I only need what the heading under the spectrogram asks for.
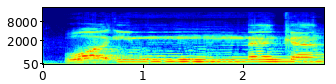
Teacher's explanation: وَإِنَّكَ، واو کو صاف طور پر ادا کرنا ہے، حمزہ کو نون سے ملائیں گے اس لیے کہ نون پر تشدید ہے اور نون پر تشدید ہونے کی وجہ سے نون پر غنہ کیا جائے گا۔ کاف کو باریک کر کے پڑھیں گے بغیر کھینچے۔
